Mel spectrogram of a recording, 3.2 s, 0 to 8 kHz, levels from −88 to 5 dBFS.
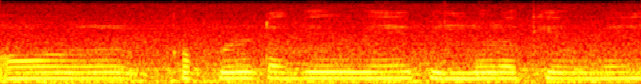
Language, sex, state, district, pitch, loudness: Hindi, female, Madhya Pradesh, Dhar, 210 Hz, -14 LUFS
